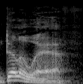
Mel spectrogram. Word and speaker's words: Delaware: And one of the clues is an American clue, as you probably read in the book, that the little state called Delaware tells us how one barony, ancient medieval right. barony, was pronounced. So on the page, it's D-E-L-A-W-A-R-R. – Ah, right. – But Delaware is right. how they pronounce it.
